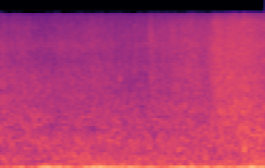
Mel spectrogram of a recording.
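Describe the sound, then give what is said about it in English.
Waves crash on the Lake Michigan shore at the Milwaukee lakefront at dusk, a steady wash of surf with gusting wind noise and no voices. “It's about dusk. James Greer and his granddaughter Daviana are standing on the edge of the lake, watching the waves crash in as the water splashes their shoes.”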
